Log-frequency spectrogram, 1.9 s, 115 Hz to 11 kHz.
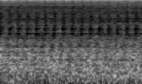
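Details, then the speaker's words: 1960 Buick LeSabre V8 just started after long hibernation and fuel pump replacement, not yet warm: steady idle with a fast, light tick riding over it; cause not pinned down. "That's freaking That's ticking a little bit. Did he have a Why'd you shut it off? It started up so fast to me."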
